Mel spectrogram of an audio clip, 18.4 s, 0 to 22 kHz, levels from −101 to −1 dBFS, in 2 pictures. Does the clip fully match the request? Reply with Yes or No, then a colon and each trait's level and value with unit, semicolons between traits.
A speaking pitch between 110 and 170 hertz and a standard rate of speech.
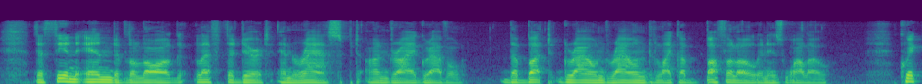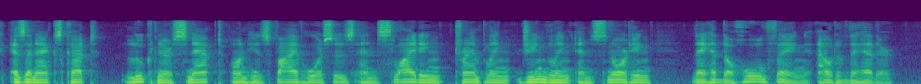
No: low, 100 Hz; average, 165 wpm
